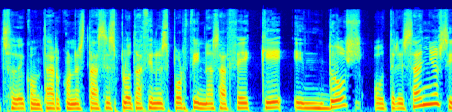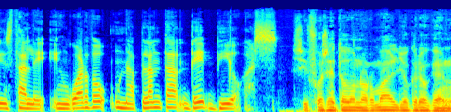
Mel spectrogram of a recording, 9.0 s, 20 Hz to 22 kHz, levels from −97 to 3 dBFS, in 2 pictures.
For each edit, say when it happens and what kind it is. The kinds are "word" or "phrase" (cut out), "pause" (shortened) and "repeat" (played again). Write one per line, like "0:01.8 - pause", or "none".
none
